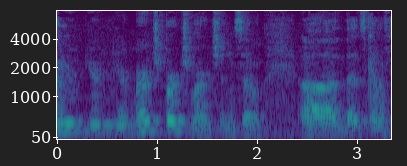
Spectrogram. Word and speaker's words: Bertsch: So it's BERTSCH, but it's pronounced just like Birch Sheet Metal.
